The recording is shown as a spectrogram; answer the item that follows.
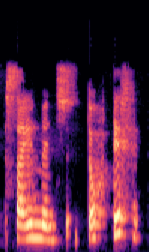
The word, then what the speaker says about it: Saemundsdottir: So my last name is Saemundsdottir, and how it actually works in Iceland, it's my dad's first name, and it's Dottir on the end means daughter.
